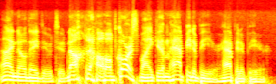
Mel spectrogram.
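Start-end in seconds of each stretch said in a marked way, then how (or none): 3.3-4.0 low, condescending, smug radio-host voice. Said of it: "mastered the condescending radio voice".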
